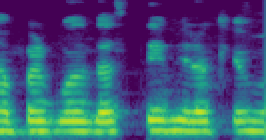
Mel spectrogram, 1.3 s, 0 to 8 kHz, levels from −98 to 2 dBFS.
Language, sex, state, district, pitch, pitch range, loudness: Hindi, female, Bihar, Vaishali, 205 Hz, 205-210 Hz, -13 LUFS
